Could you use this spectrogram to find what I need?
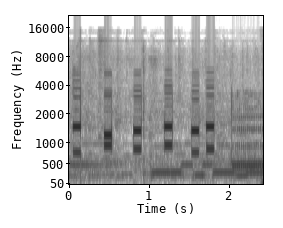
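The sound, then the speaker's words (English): A phone number is dialed with six quick touch-tone beeps in an even rhythm, each a short two-pitch tone, followed by a steady line tone starting at the end. “Right, there's a number. I'm going to call it.”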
